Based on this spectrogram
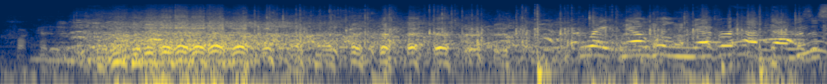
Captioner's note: laughter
